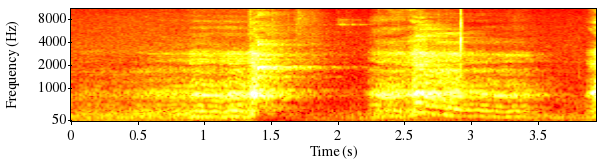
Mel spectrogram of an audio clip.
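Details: Two dogs named Harry and Ferris in a brawl; harsh barks and snarling bursts come at irregular intervals, each loud burst trailing into growly, voiced sound.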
